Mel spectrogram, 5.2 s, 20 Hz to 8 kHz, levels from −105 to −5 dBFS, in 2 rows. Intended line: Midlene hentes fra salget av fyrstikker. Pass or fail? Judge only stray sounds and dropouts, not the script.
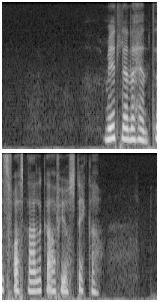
fail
